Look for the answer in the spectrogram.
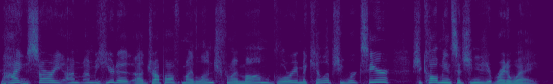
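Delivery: charming coaxing tone. Playing a character asking a guard to be let inside, charming and sweet-talking. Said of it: "I'm gonna try to charm him".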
